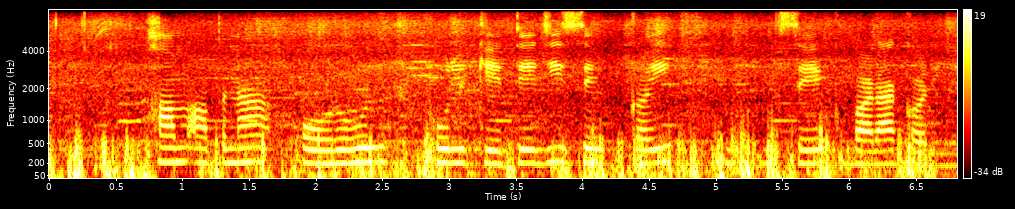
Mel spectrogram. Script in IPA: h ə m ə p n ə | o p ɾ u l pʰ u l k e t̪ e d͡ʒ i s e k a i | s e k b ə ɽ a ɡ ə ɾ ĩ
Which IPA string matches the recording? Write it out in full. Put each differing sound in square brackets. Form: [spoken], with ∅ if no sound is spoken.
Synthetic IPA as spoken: h ə m ə p n [a] | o [∅] ɾ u l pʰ u l k e t̪ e d͡ʒ i s e k [ə] i | s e k b ə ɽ a [k] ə ɾ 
